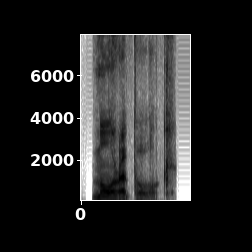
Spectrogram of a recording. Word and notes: morepork: British English

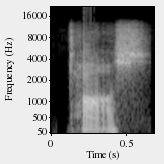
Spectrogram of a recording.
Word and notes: toss: American English

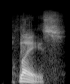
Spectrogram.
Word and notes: plaice: American English

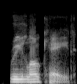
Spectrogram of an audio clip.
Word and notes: relocate: American English

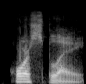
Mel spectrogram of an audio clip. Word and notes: horseplay: American English

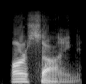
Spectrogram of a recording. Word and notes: arsine: American English

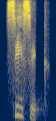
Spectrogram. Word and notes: seasick: Indian

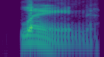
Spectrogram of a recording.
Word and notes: lain: American English

